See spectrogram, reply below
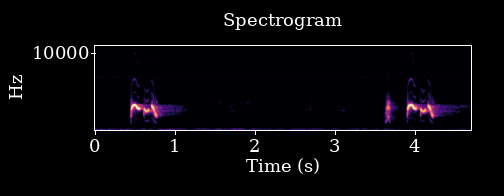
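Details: Sooty-headed bulbul in training, 'cengkram' style, giving two identical bright, bubbly whistled phrases that rise then tumble down, about three seconds apart, with a single tick before the second phrase and silence between.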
